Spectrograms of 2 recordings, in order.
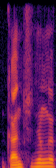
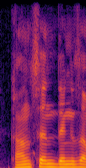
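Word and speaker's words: কাঞ্চনজঙ্ঘা: কাঞ্চনজঙ্গা কিন্তু ওখানে কাঞ্চনজঙ্গা কথাটাও কিন্তু একটা ডিবেটিয়ান শব্দ। এবারে যেমন বললাম চোমা ওটা কাঞ্চনজঙ্গা নয়। ওটার মানে উচ্চারণটা আলাদা। কাঞ্চনজতে কাঞ্চন সোনা জংঘা থাই একদমই তা না এটা কোন সংস্কৃত শব্দ না কানসেন্দেজা মানে ফাইভ ট্রেজার অফ স্নো পাঁচটা মাউন্টেন আছে ওখানে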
